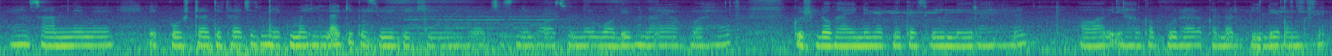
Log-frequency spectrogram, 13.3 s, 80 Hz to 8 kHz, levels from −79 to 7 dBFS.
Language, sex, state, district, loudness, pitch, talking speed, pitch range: Hindi, female, Bihar, Kishanganj, -17 LUFS, 190 Hz, 180 wpm, 185-195 Hz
